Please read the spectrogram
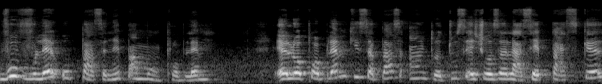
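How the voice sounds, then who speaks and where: A woman with a Cameroonian accent speaks at a moderate pace and high pitch, in an animated tone with lively intonation. Her loudness swings widely over noticeable background noise. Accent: Cameroonian village accent, kept. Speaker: singer and online personality. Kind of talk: casual monologue to fans.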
